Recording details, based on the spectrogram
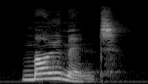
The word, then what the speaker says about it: moment: In the next word, make sure you're getting an O diphthong vowel in the first syllable. Mo, moment. Many non-native speakers say mo, moment. It should be mo. Ready? Moment.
